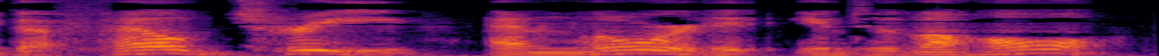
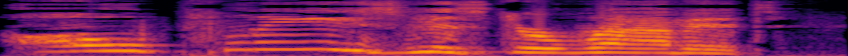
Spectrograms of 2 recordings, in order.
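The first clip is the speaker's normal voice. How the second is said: high, loud desperate plea; pleading cry; 6 dB louder, slower than usual. Acted. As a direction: beg the rabbit for help. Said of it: "cried the traveler".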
